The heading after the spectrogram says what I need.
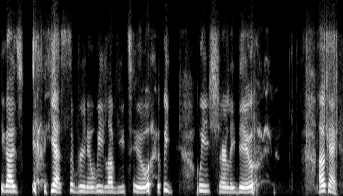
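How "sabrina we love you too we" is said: normal talking voice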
